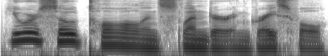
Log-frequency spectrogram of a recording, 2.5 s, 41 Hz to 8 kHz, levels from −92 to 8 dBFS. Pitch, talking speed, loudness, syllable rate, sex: 115 Hz, 195 wpm, -17 LUFS, 5.1 syllables/s, male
